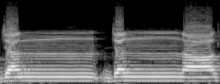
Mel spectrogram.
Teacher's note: क्यों पढ़ रहा हूँ, क्योंकि नून के ऊपर तशदीद है। जब नून के ऊपर तशदीद होती है तो गुन्ना होता है, नाक में थोड़ी देर आवाज यहां भी रुकेगी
